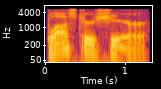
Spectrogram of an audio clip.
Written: Gloucestershire

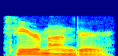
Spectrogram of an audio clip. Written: fearmonger

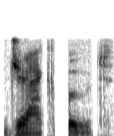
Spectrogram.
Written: jackboot

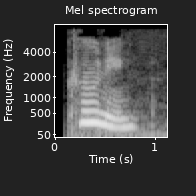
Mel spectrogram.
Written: Kooning

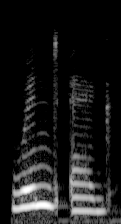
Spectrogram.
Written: wind egg

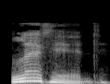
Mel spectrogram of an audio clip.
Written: letted

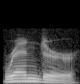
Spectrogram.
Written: render

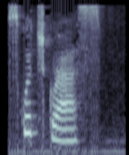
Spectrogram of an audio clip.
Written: squitchgrass

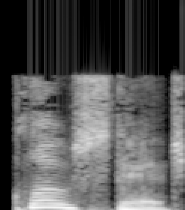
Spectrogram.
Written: close-stitch

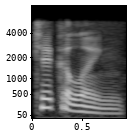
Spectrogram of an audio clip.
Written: tickling

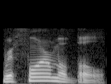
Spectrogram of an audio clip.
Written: reformable

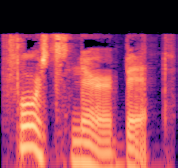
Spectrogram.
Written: Forstner bit

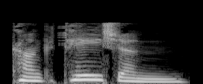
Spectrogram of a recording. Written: cunctative

